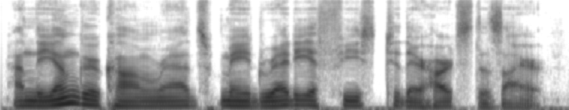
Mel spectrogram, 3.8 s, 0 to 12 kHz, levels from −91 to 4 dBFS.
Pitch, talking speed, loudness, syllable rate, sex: 100 Hz, 190 wpm, -19 LUFS, 5.2 syllables/s, male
